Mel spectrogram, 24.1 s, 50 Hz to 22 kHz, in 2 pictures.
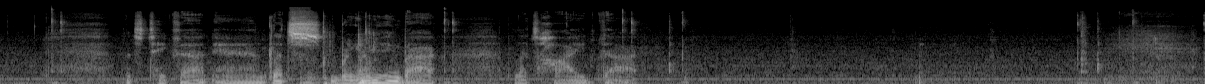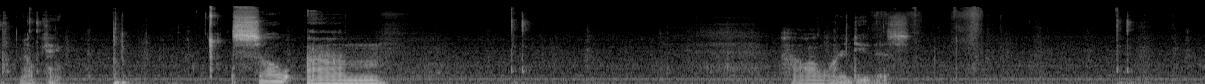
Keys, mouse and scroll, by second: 0.2 scroll down 2, 0.5 click, 3.3 alt+h, 3.7 alt+a, 4.4 click, 6.2 click, 6.8 middle click, 11.0 scroll up 1, 11.3 middle click, 12.3 click, 13.2 KP_1.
